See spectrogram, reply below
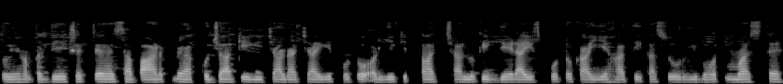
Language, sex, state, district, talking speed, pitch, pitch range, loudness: Hindi, male, Bihar, Lakhisarai, 270 wpm, 120 Hz, 115-120 Hz, -26 LUFS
